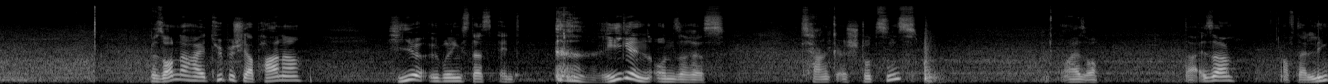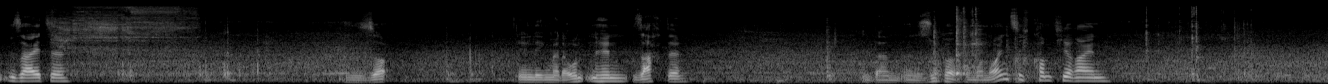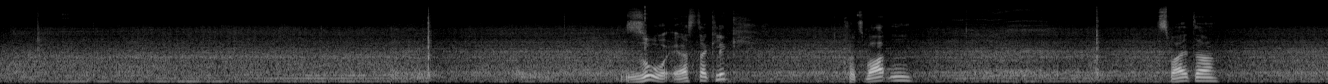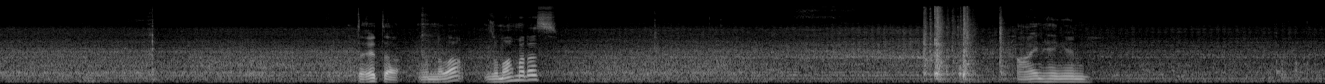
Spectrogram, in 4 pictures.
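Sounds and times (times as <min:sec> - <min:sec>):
high hiss: 0:13.8 - 0:15.4.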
